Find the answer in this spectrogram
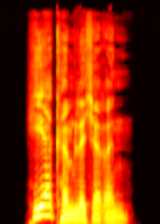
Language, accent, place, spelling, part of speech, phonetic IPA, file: German, Germany, Berlin, herkömmlicheren, adjective, [ˈheːɐ̯ˌkœmlɪçəʁən], De-herkömmlicheren.ogg
- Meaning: inflection of herkömmlich: 1. strong genitive masculine/neuter singular comparative degree 2. weak/mixed genitive/dative all-gender singular comparative degree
